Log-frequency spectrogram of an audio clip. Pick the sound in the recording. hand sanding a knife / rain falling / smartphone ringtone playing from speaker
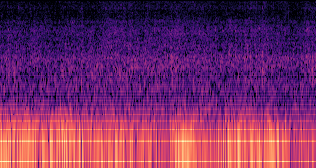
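rain falling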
